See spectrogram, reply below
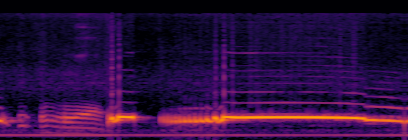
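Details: Young Barbary dove of the long-cooing pelung type, kept as a lure bird: soft wavering, stuttering coos build into a rapid pulsed roll, then one long, steady, drawn-out coo held for nearly two seconds, over a faint low hum.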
